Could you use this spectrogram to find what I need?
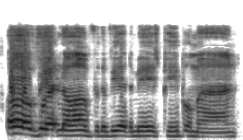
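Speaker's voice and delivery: loud stoner-hippie mockery; mocked hippie protester. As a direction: imitate a hippie sloganeer, loudly. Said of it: "they'd say things like".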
